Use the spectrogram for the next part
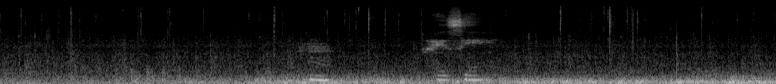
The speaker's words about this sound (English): You can watch the rain outside.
